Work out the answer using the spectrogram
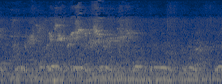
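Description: Birds calling: a repeated series of short, low, arching notes, about two a second, with higher chirping over them in the first couple of seconds.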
